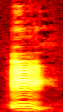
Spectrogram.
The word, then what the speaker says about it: es: Tu es. It's just pronounced A. Don't say the S.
